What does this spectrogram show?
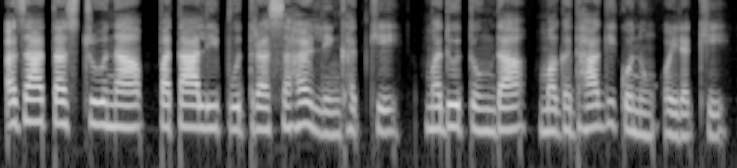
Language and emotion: Manipuri, neutral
